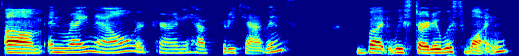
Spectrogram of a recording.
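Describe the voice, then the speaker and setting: A woman's voice: medium pitch, unhurried, a little mellow, dry recording. Woman from cuba chatting as a guest, laughs a lot, mid voice, dry close sound. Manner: chatty, laughs often, restarts sentences. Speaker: guest, cabin rental owner. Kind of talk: casual conversational interview. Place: inside a cabin under renovation.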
